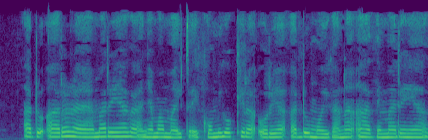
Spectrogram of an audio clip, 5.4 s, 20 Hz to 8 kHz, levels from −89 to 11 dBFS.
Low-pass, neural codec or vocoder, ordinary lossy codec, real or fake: 7.2 kHz; none; AAC, 32 kbps; real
